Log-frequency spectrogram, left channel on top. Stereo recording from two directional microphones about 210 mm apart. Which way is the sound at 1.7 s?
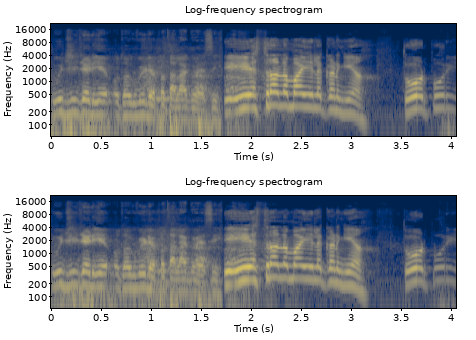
5° right (ahead or behind).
